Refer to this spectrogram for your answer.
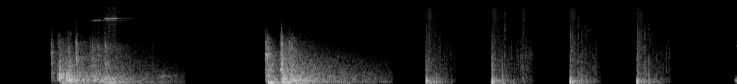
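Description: A door opens as someone enters a police superintendent's room: two drawn-out, resonant rumbles, followed by four short, sharp thuds in an even rhythm. The sounds are fairly loud, with no voices.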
